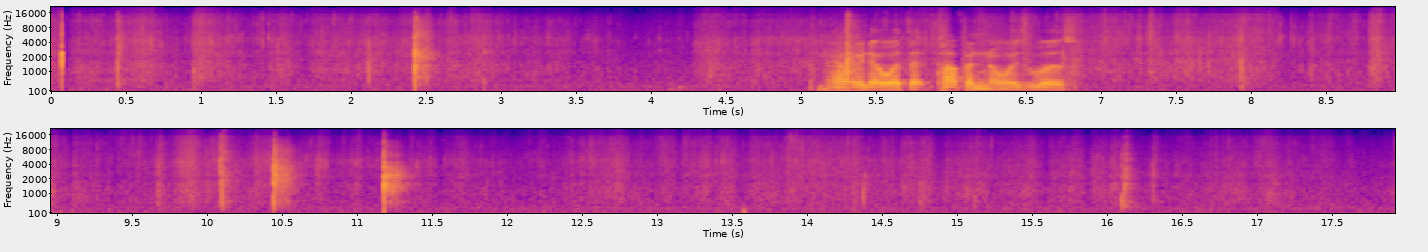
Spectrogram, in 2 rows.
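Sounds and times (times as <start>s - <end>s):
bubble wrap popping: 0.0s - 17.9s.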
